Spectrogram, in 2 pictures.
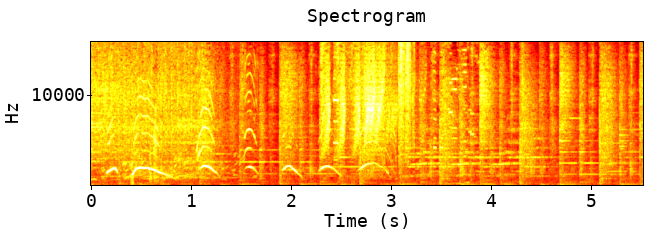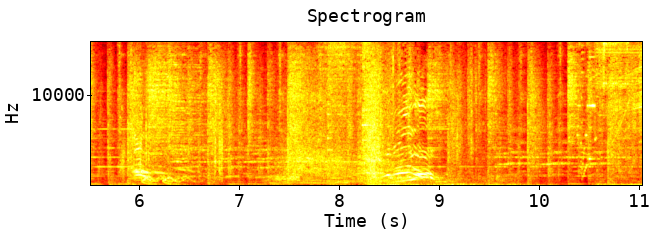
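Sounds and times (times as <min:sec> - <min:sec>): whistle-like effects: 0:00.0 - 0:04.0
cartoon background music: 0:00.0 - 0:11.0.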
